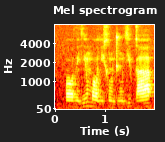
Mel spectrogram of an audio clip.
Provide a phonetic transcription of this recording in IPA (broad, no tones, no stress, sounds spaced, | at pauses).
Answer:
ɔː ð ẽ zʲ õ m ɔː lʲ e x õ d͡ʒ ũː zʲ u ɡ a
